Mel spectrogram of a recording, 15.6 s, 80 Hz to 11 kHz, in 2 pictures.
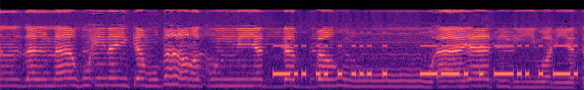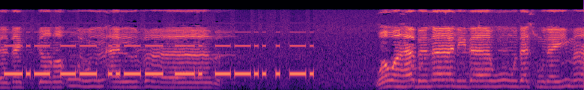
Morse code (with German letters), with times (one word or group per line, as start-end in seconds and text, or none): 3.6-5.2 DIESE
5.6-12.0 GEDENKMÜNZEN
